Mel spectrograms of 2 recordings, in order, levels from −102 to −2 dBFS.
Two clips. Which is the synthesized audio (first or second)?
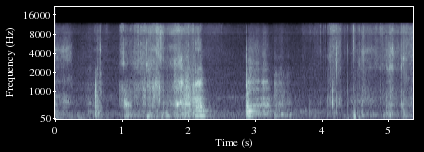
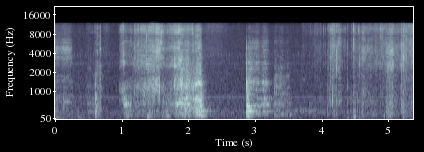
first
